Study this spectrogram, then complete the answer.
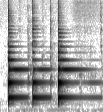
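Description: The open A string bowed on a violin or viola, three clear notes in a row, the final one sustained and slowly fading.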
